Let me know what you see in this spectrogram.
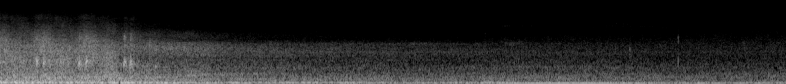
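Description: Agilis regional train passing over the level crossing, its wheel clatter fading away over the first two seconds as it leaves. Then a lower steady rumble remains while the crossing barriers lift.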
